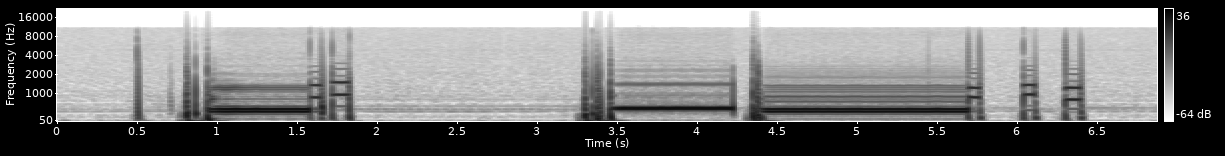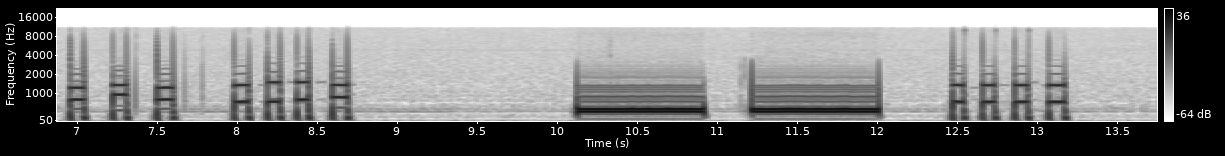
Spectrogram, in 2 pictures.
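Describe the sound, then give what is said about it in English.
Telephone dialing tones keyed into the Atlanta phone network: many short touch-tone bursts in quick clusters, broken by a few longer held tones and brief silences, with no voices. “dial that into it, and then Atlanta 2 will give us the unauthorized location recording. Notice that it is a uh, non-electromechanical, that is digital recording, and that it's not on carrier.”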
